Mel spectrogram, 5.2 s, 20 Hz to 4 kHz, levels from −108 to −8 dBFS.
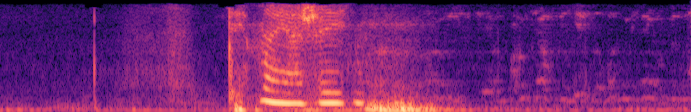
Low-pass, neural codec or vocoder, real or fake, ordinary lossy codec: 3.6 kHz; codec, 16 kHz, 8 kbps, FunCodec, trained on Chinese and English, 25 frames a second; fake; MP3, 24 kbps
